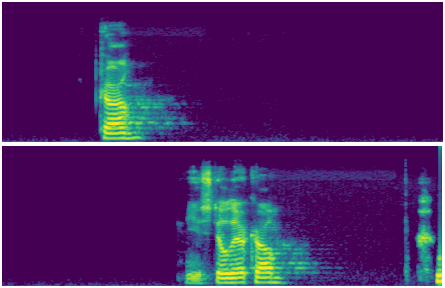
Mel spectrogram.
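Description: An elderly man speaks briefly and calmly over an online call.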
